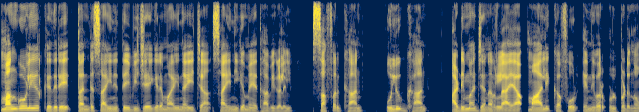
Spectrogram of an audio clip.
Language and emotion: Malayalam, neutral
